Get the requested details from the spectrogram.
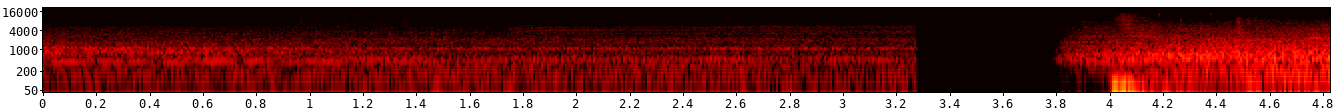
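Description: A woman speaks firmly through a loudspeaker.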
